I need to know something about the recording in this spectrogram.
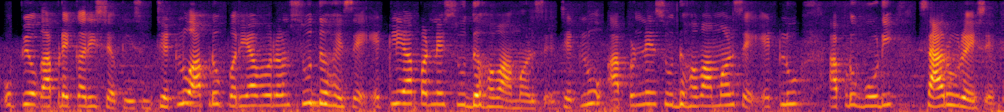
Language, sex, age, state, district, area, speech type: Gujarati, female, 18-30, Gujarat, Ahmedabad, urban, spontaneous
